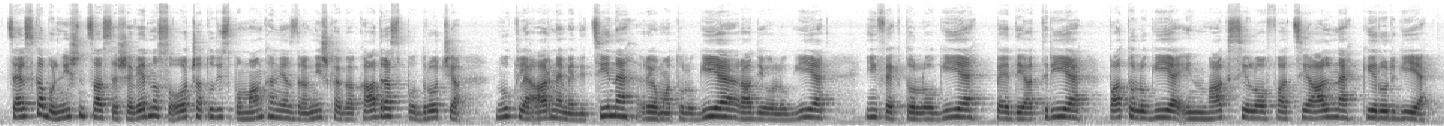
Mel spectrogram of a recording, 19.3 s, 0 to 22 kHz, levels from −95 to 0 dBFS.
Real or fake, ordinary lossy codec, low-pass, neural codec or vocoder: real; none; 19.8 kHz; none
